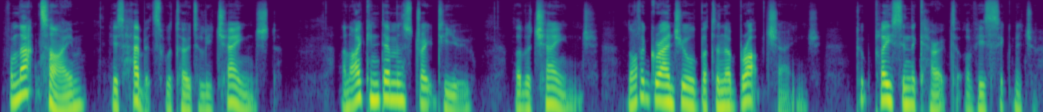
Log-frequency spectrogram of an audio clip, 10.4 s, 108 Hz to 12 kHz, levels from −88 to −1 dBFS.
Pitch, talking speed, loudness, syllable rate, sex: 140 Hz, 175 wpm, -19 LUFS, 5.8 syllables/s, male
